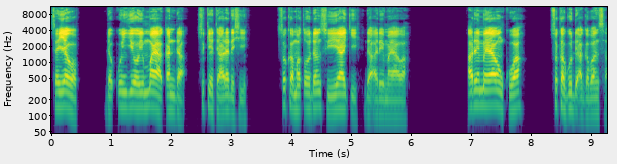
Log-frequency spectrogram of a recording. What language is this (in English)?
Hausa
